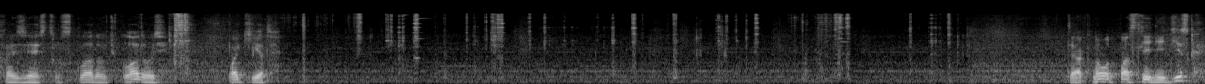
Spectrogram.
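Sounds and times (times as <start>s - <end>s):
metal clutch discs clinking: 3.5s - 9.6s.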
